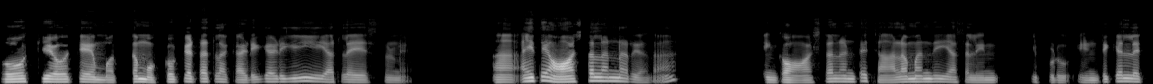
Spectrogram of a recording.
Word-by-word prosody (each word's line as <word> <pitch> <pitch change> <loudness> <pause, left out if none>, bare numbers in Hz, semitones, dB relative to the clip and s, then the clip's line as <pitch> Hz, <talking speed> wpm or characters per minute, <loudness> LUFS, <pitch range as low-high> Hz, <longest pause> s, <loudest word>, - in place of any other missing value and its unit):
Okay, 135 +1 +3
okay. 120 +1 +1 0.2
మొత్తం 120 +4 -1
ఒక్కొక్కటి 120 +4 -1
అట్లా 130 -1 -5
కడిగి 105 +1 -3
కడిగి 130 +2 -2 0.3
అట్లా 115 0 -7
చేస్తుండే. 105 -2 -10 0.9
ఆ! - - +1 0.3
అయితే 160 +3 +4
హాస్టల్ 135 +7 +5
అన్నారు 150 -7 0
గదా! 100 -1 -13 1.1
ఇంకా 105 0 0
హాస్టల్ 100 +7 -4
అంటే 135 +3 -3
చాలా 105 +4 -2
మంది 135 0 0 0.2
అసలు 105 -2 -8
ఇం 105 - -4 0.5
ఇప్పుడు 100 -1 -10 0.2
ఇంటికెళ్ళి 130 +7 -2
120 Hz, 120 wpm, -23 LUFS, 105-135 Hz, 1.1 s, హాస్టల్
